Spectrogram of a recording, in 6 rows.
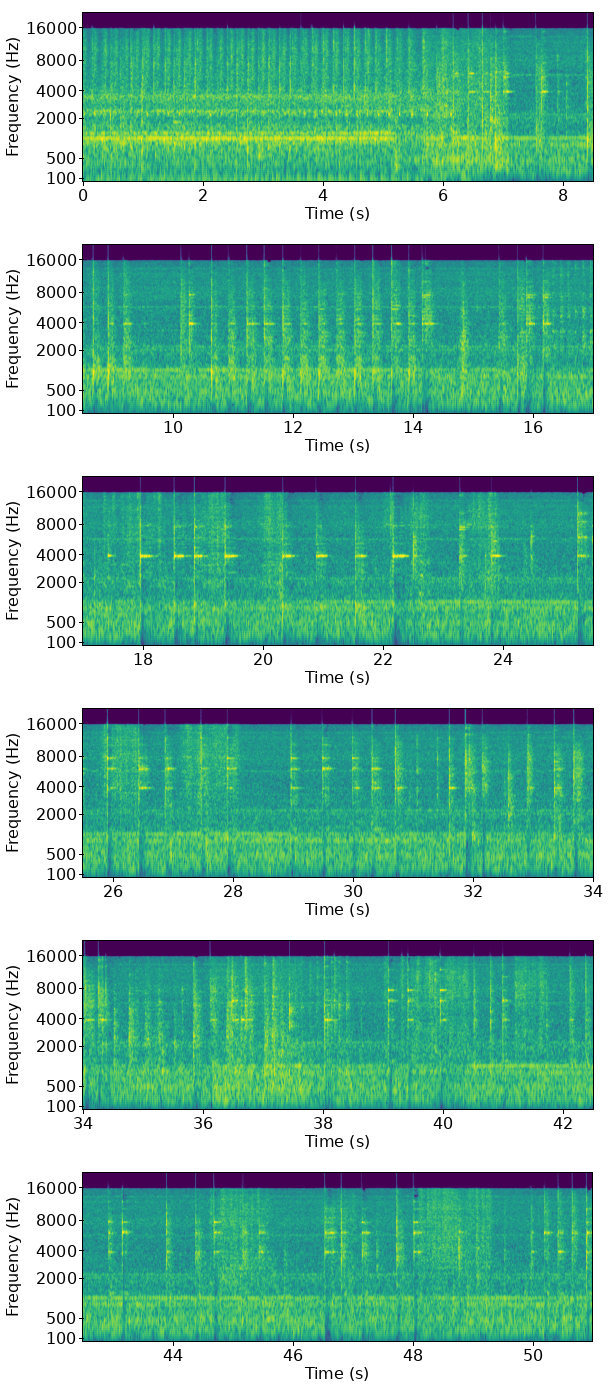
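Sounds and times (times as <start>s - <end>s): hammer striking steel on anvil: 0.0s - 9.4s, 10.1s - 14.4s, 15.4s - 16.4s, 17.9s - 19.7s, 20.3s - 22.6s, 23.2s - 24.6s, 25.2s - 28.1s, 29.0s - 34.6s, 35.8s - 38.3s, 39.0s - 41.2s, 42.1s - 45.7s, 46.5s - 48.2s, 50.0s - 50.9s.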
